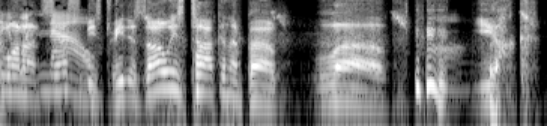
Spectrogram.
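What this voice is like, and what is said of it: Grouchy Oscar the Grouch voice. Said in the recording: “her imitation of Oscar. It's pretty funny.”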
